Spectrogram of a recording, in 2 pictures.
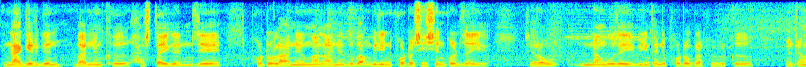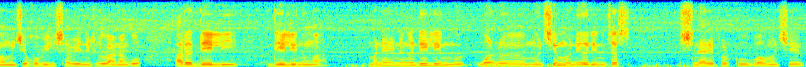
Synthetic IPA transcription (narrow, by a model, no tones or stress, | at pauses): naɡeɾɡɯnbanɯŋkʰɯhastajɡɯnze | pʰotolanɯmalanɯɡɯbaŋbidinipʰotosesenpʰɯɾzajɯ | zeɾawnaŋɡɔzajɯbinikʰandipʰotɔɡɾapʰipʰɯɾkʰɯ | nɯŋtʰaŋamɯnseɦɔbihisabenɯŋsɯlanaŋɡɔ | aɾɯdeli | delinuŋamanenɯŋɯdeli | mɯnsemɯniɯɾinizassinaɾipʰɯɾkʰɯbamanse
